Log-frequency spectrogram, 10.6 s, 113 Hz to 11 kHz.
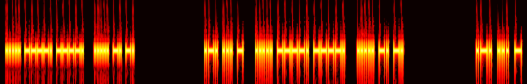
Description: Morse code, heard as a keyed tone, about 37 wpm, 700 Hz. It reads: 599 5NN RST 599 5NN RST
